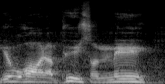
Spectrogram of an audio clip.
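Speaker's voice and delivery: gentle monster ogre voice. Narrating a tabletop fight and voicing the ogre, ogre voice. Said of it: "that's the best ogre voice I could come up with".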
